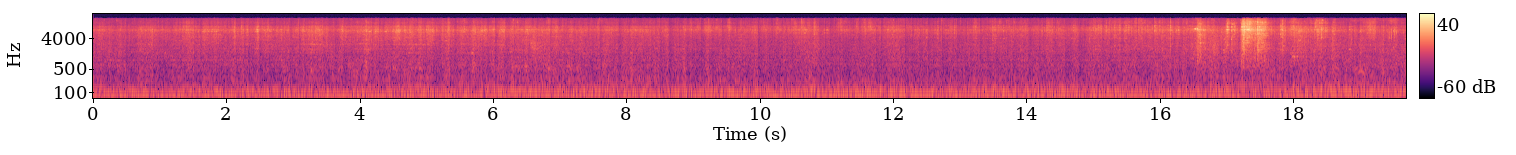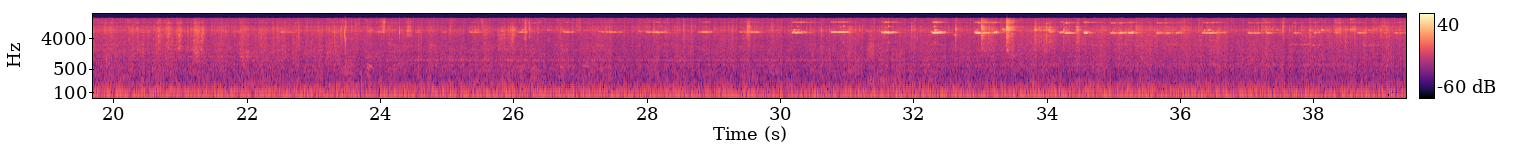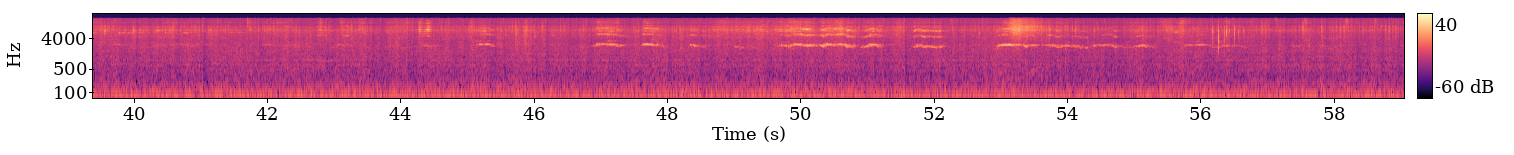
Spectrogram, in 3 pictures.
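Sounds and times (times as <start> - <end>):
train wheels rumbling on rail: 0.0 - 59.0
high-pitched wheel squeals: 25.3 - 33.4, 46.8 - 52.3, 52.9 - 56.6.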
